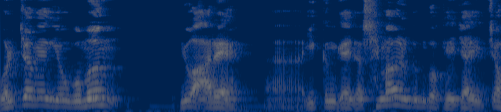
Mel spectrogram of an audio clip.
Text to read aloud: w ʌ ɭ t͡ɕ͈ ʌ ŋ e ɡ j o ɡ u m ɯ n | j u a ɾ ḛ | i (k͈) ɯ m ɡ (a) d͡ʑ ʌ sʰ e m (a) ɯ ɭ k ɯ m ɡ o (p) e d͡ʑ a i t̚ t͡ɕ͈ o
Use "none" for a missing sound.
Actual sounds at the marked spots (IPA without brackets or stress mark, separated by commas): k͈, e, a, k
